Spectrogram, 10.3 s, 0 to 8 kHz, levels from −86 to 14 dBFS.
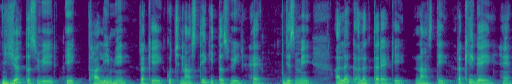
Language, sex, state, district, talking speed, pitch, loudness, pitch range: Bhojpuri, male, Uttar Pradesh, Gorakhpur, 110 wpm, 115 Hz, -19 LUFS, 105-120 Hz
